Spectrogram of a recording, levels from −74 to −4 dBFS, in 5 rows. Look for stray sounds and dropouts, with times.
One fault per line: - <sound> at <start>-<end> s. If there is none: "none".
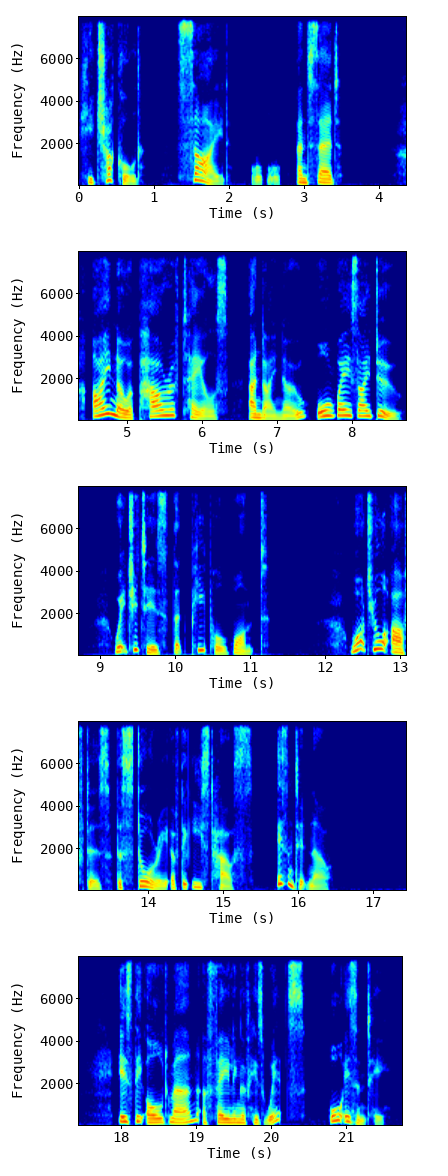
- laugh at 2.3-2.7 s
